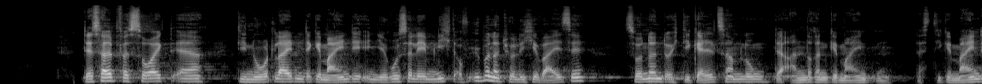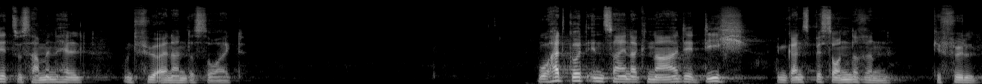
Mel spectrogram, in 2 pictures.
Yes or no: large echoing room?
yes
